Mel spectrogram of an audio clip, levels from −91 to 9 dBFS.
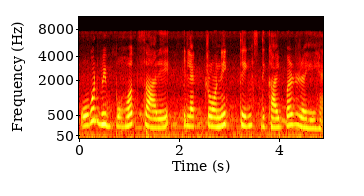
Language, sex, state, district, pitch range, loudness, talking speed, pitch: Hindi, female, Haryana, Jhajjar, 215-255 Hz, -16 LUFS, 120 wpm, 230 Hz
